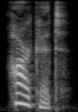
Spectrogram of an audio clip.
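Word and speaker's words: Harcourt: with the general public h a r c o u r t harket accent on first syllable h e a t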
